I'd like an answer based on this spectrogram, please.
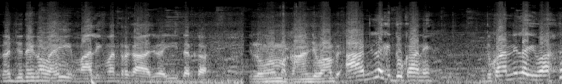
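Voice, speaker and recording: Over crowd noise and audible room echo, a man with a fairly high voice talks in an animated tone at a moderate pace. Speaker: village life vlogger. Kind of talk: casual vlog. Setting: outdoors at a village fair.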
